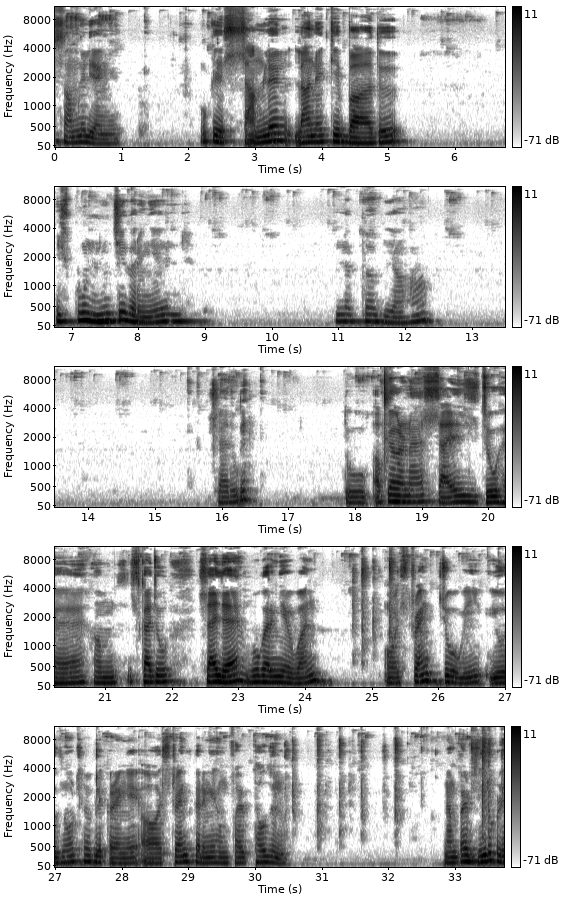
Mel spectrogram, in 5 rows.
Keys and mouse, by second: 7.7-16.4 drag, 16.4-19.4 middle drag, 19.4-21.3 drag, 26.5-28.4 drag, 29.2-31.0 drag, 31.2 KP_0.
